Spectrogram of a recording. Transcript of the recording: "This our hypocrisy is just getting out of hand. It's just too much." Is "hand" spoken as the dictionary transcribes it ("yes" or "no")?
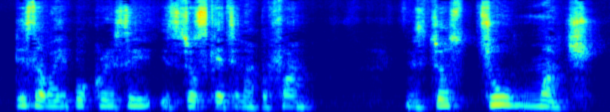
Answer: no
